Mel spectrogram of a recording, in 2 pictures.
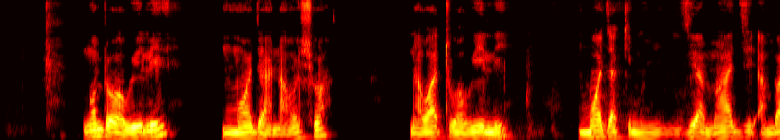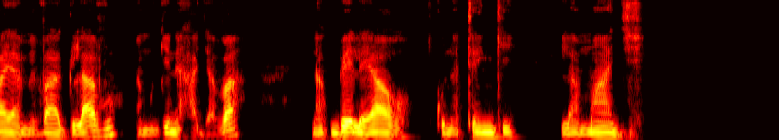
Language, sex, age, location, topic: Swahili, male, 25-35, Kisii, agriculture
